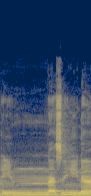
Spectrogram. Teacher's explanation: نون ساکن کے بعد نون حروف ینوالون میں سے ہے تو یہاں پر ادغام مع الغنہ ہوگا، لیکن غنہ کے ساتھ ادغام کریں گے. · الف مدہ کے بعد حمزہ دوسرے کلمے میں ہے تو یہاں پر مد منفصل ہوگی. 2 سے 3 الف تک کھینچ کر پڑھیں گے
